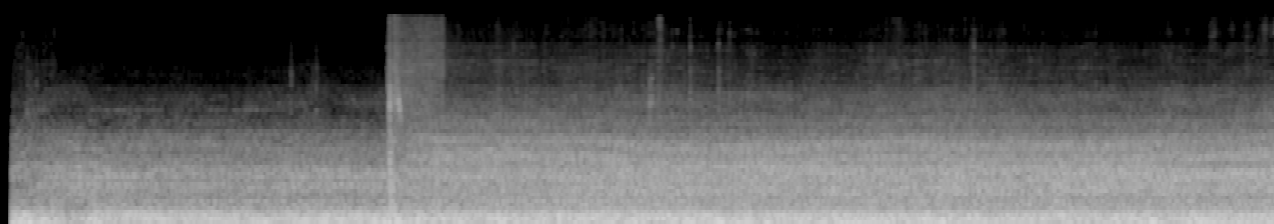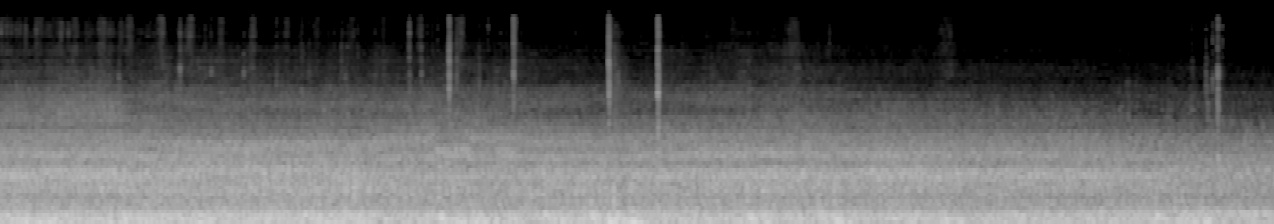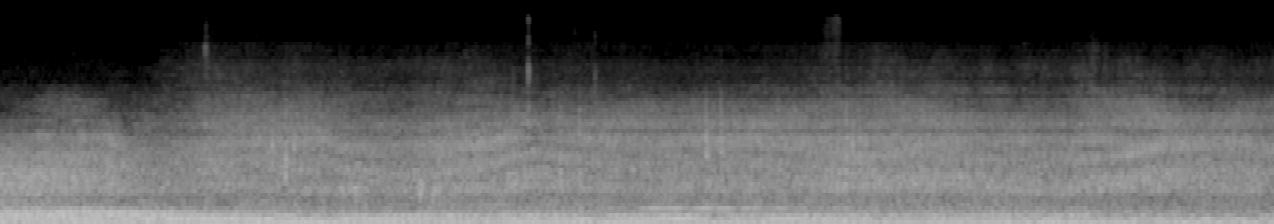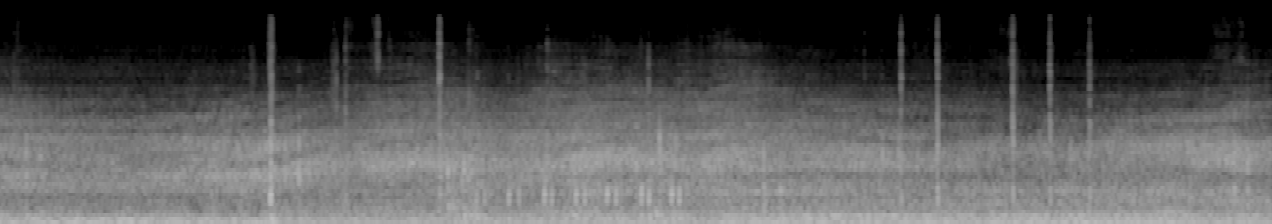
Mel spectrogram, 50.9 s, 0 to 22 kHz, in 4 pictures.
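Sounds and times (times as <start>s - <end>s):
loud vehicle rumble: 0.0s - 50.9s
background traffic noise: 0.1s - 50.9s.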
